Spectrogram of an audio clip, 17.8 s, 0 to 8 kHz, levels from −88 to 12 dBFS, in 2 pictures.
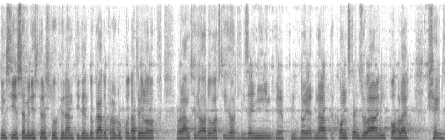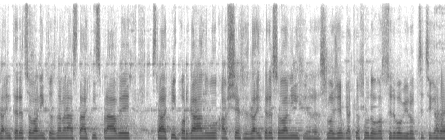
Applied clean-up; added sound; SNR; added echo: neural separator model SepFormer DNS4.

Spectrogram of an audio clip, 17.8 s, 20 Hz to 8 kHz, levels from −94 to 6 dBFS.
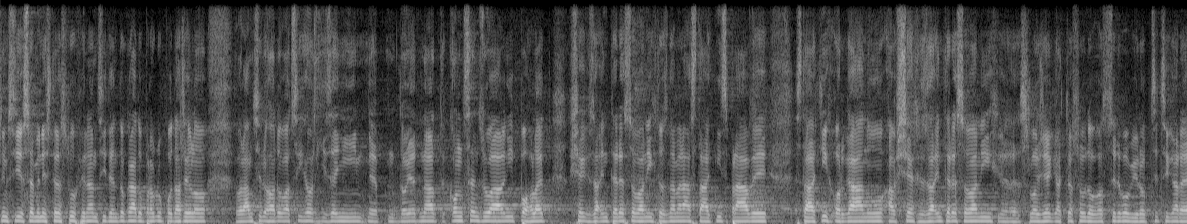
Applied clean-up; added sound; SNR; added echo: none; none; none; none.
